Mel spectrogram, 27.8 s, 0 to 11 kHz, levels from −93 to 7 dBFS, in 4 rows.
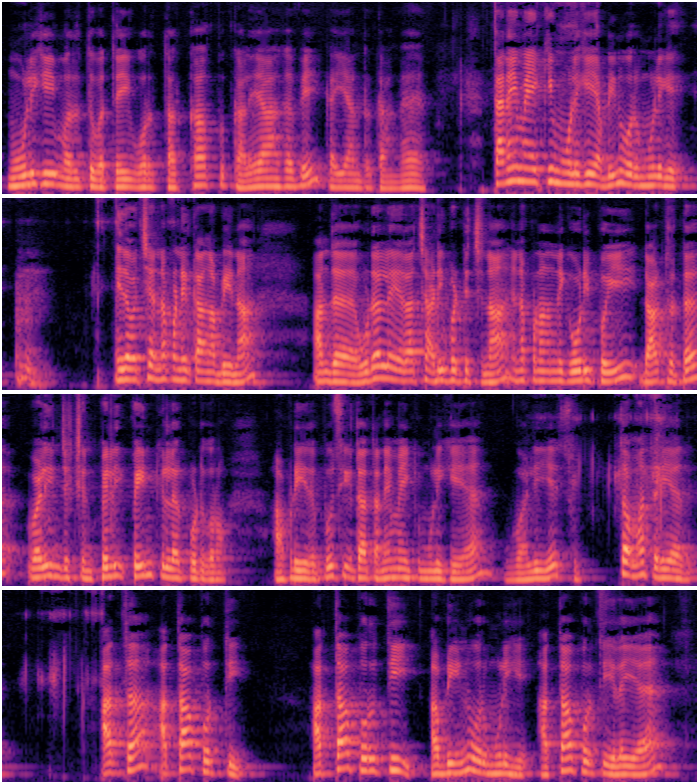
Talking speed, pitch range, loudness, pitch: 110 wpm, 135-180 Hz, -19 LUFS, 155 Hz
